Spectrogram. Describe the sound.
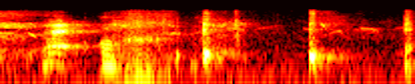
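Coughing from an elderly woman suffering from a persistent cough: several short, harsh bursts spaced apart, fairly loud, with no talk.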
